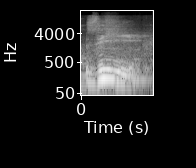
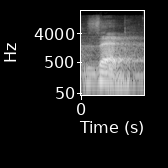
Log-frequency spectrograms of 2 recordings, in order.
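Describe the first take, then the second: First: The letter is given its American name. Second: The letter is given its Canadian name. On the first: "we say Dragon Ball Z" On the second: "in Canada we pronounce that letter as Z"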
